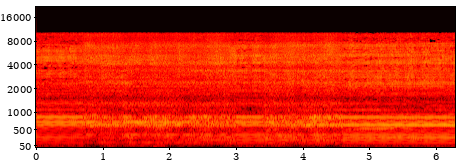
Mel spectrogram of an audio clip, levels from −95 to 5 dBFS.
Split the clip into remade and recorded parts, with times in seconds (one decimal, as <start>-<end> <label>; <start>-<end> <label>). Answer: 0.0-0.7 recorded; 0.7-3.0 remade; 3.0-3.4 recorded; 3.4-4.6 remade; 4.6-6.3 recorded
